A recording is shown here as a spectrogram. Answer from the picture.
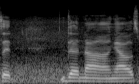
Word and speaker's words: Da Nang: Yes, I am back in Vietnam, and I am in Da Nang. Da Nang. I think you pronounced it Da Nang.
